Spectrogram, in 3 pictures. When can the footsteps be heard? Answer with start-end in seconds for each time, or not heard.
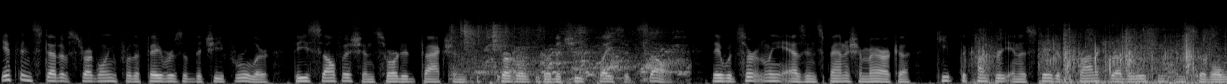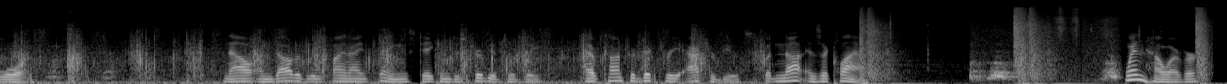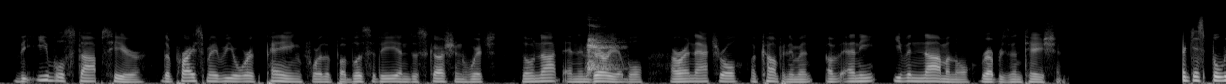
9.6-20.1.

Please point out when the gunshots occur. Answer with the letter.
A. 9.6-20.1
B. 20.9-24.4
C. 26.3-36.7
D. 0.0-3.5
B.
